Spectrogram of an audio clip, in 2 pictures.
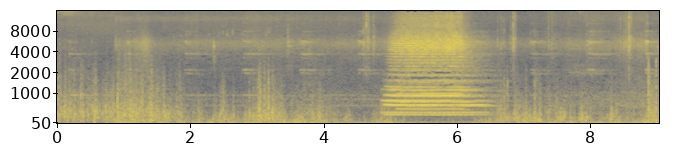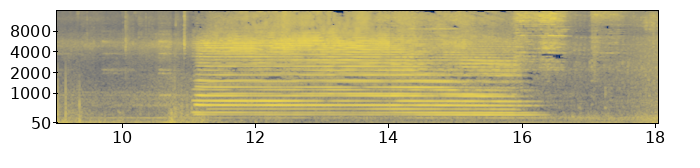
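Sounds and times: rumble of approaching train: 0.0s - 18.0s
locomotive air horn blast: 4.8s - 6.7s, 11.0s - 16.5s.

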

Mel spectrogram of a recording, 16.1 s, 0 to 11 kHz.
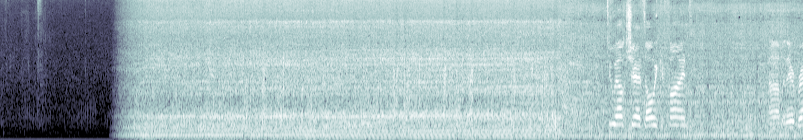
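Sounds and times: atv engine running: 2.3s - 16.0s
road and wind noise: 2.3s - 16.0s.

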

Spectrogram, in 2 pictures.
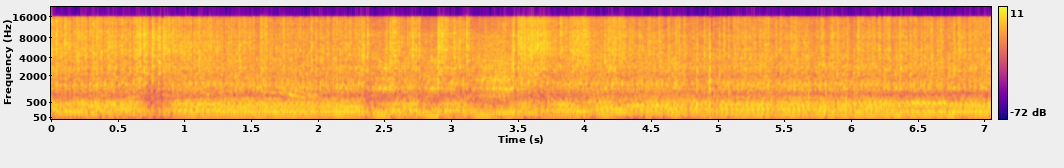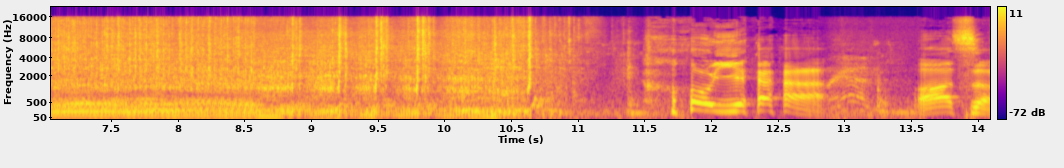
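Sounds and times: air-cooled engine running: 0.0s - 11.2s.

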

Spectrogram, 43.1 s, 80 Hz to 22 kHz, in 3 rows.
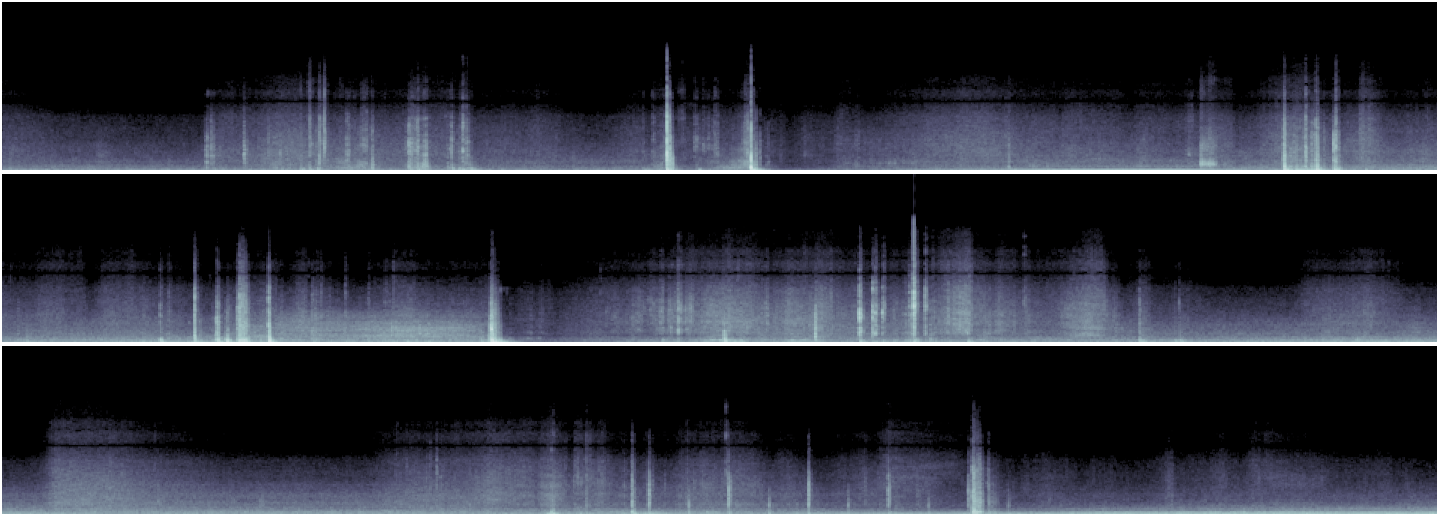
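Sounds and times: outside noise: 0.0s - 43.0s
car interior trim clicks: 34.2s - 38.9s.

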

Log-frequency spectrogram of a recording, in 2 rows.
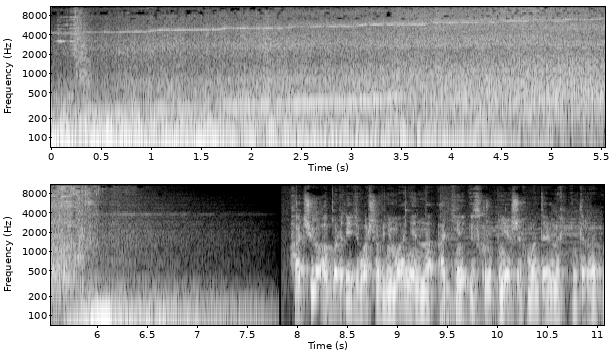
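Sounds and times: jet engine spooling up: 0.0s - 7.4s.

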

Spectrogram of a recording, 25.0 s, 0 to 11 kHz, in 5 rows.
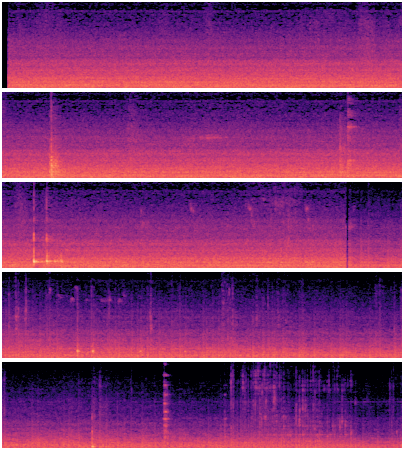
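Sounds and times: kitchen appliance rumbling hiss: 0.1s - 14.3s.

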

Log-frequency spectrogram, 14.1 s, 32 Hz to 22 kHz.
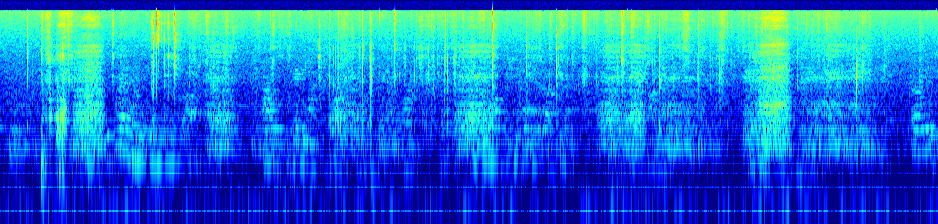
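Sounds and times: soft handling rustles: 0.4s - 14.0s
screwdriver clicks and scrapes: 0.7s - 3.3s, 4.0s - 11.0s.

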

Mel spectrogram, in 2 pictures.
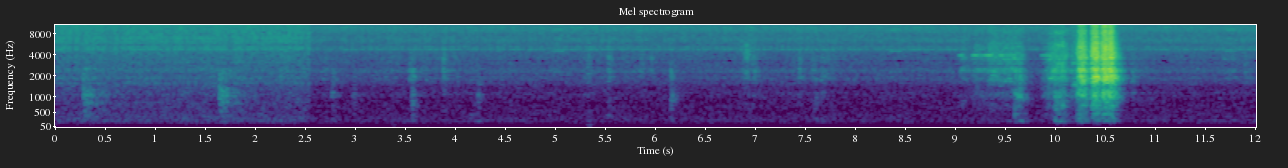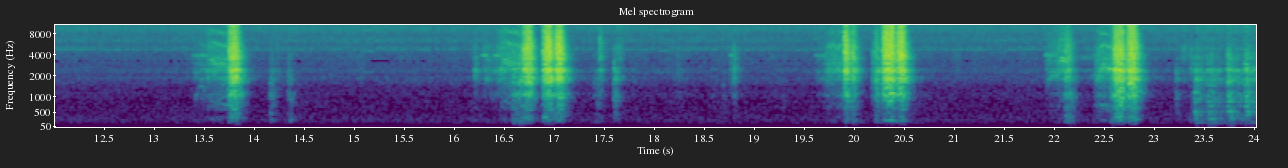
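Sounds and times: cordless drill driving screws: 13.4s - 13.9s, 16.2s - 17.1s, 21.9s - 22.9s.

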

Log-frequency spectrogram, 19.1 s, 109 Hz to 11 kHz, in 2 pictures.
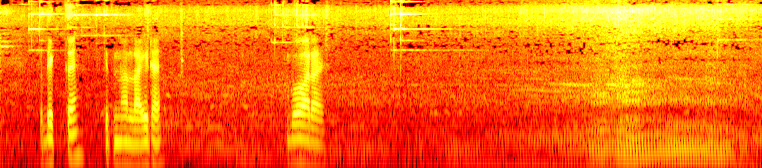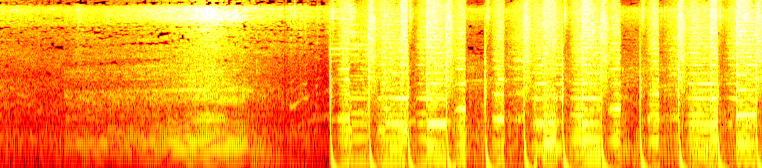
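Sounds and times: motorcycle engine passing: 4.2s - 13.7s.

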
